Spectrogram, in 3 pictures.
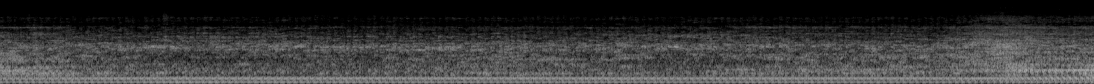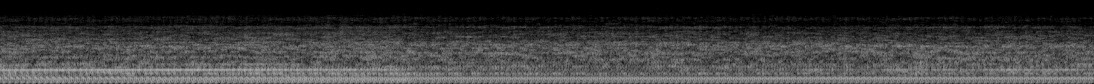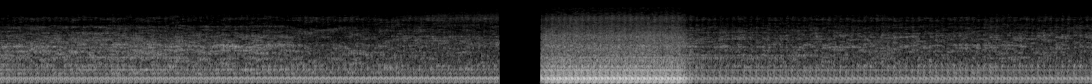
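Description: Small boat's motor running steadily under way. It picks up a little about ten seconds in and settles again. Near the end the sound cuts out for a moment and comes back louder for about a second and a half.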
